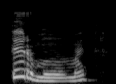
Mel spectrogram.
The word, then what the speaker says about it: термометр: наголошеним дециметр сантиметр кілометрів проте у назвах прикладів наголос падає на сполучний голосний термометр хронометр гідрометр у словах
